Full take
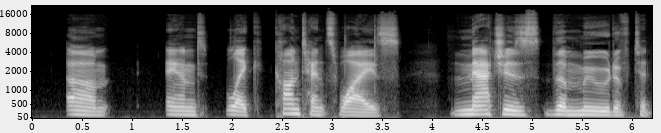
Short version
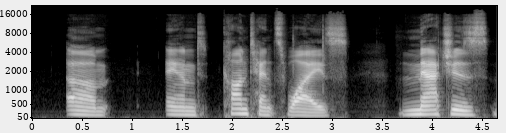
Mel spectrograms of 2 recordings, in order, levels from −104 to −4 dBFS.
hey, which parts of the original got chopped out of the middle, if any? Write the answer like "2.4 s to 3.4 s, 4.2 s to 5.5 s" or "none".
1.8 s to 2.4 s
